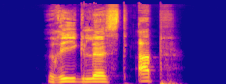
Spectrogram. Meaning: second-person singular subjunctive I of abriegeln
- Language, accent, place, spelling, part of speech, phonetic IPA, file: German, Germany, Berlin, rieglest ab, verb, [ˌʁiːɡləst ˈap], De-rieglest ab.ogg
